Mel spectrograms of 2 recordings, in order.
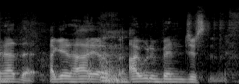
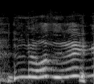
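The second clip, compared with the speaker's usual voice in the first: very high, louder squeal; mock cowed whimper; 5 dB louder than usual. Son backing down from angry dad, mock cowed whimper. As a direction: cave instantly in a laughing squeak.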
